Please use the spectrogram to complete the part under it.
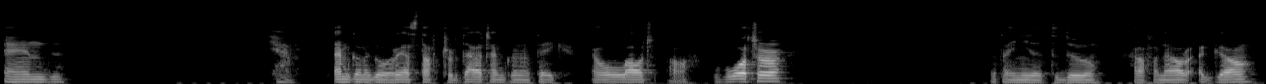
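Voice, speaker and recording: Speaking slowly with frequent pauses, this Russian-accented man hosts his solo podcast in a weary, loose, occasionally profane way. His lowish voice stays level, and the lo-fi audio sounds dull.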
